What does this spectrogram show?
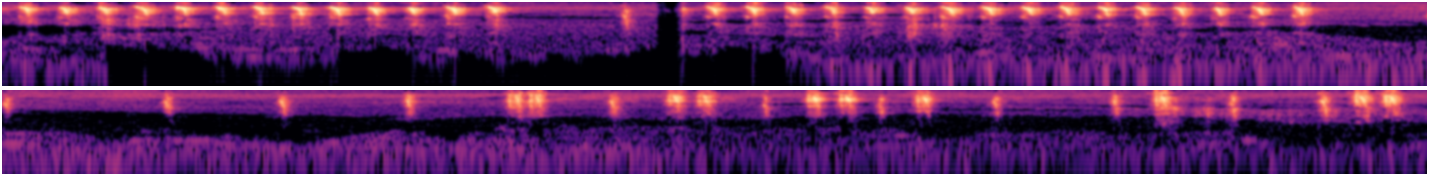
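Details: Velvet-fronted nuthatch lure recording mixed with juvenile calls: two rapid runs of sharp, high chipping notes at about three per second, then scattered louder chips and short bursts over a faint low rumble.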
